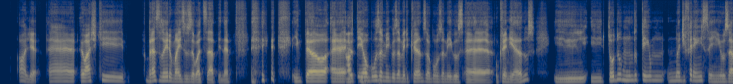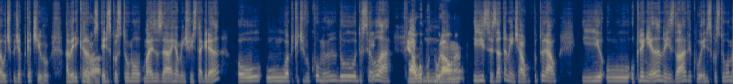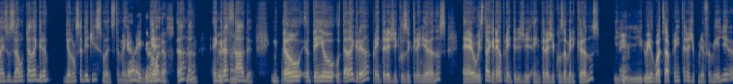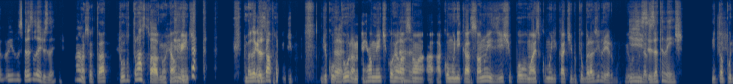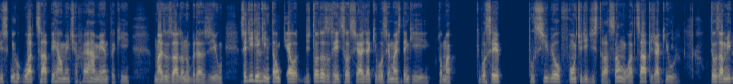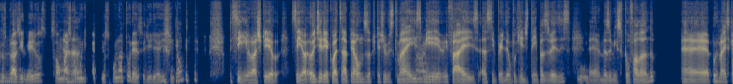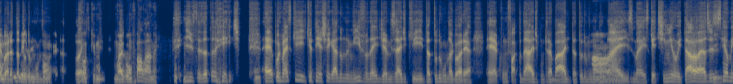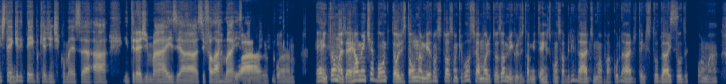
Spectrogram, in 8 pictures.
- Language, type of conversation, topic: Portuguese, podcast, Que truques digitais você usa para evitar procrastinar?
- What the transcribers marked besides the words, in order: giggle; tapping; laugh; other background noise; laughing while speaking: "exatamente"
